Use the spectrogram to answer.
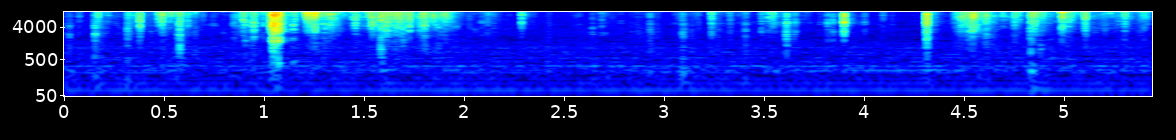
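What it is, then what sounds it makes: Bar soap being carved. A utility knife blade scrapes and carves flakes off a solid, hand-sized bar of soap whose surface is painted green and orange and covered in glitter. The sound is a quick run of bright, crisp crunching and scraping scratches, with the sharpest burst near the one-second mark. A faint, steady low hum sits underneath.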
